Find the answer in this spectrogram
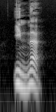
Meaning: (adverb) inside, (sometimes) indoors; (adjective) in (currently in fashion)
- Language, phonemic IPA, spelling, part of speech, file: Swedish, /ˈinˌnɛ/, inne, adverb / adjective, Sv-inne.ogg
